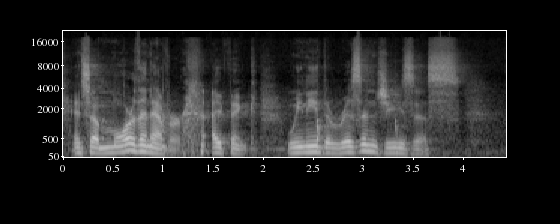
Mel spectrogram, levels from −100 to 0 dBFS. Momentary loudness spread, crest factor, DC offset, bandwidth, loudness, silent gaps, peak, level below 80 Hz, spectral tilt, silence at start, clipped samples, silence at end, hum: 12 LU; 20 dB; under 0.1%; over 20 kHz; -33 LUFS; none; -14 dBFS; -76 dBFS; -4.5 dB/octave; 0 s; under 0.1%; 0.45 s; none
